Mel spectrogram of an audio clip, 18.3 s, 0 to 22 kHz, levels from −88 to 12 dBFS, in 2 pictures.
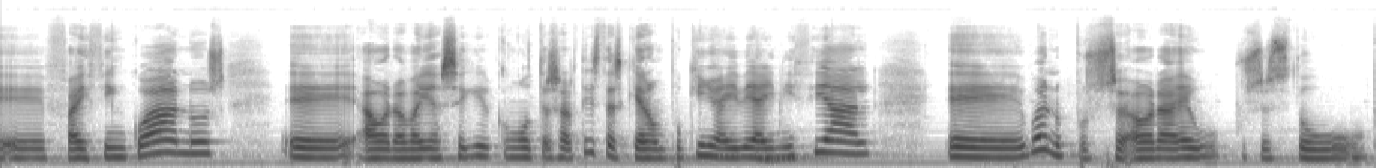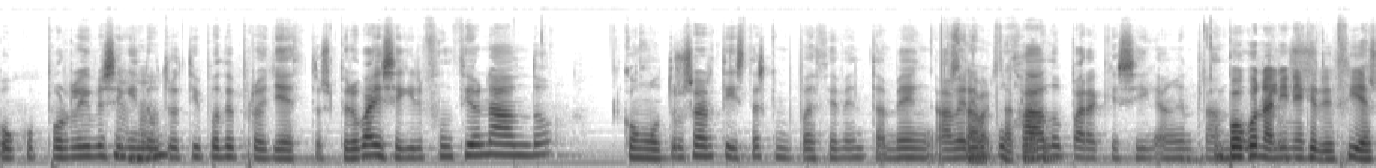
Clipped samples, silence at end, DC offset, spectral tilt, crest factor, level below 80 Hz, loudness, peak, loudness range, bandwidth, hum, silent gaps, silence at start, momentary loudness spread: under 0.1%; 0 s; under 0.1%; -4.5 dB/octave; 20 dB; -56 dBFS; -21 LUFS; 0 dBFS; 2 LU; 13 kHz; none; none; 0 s; 9 LU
